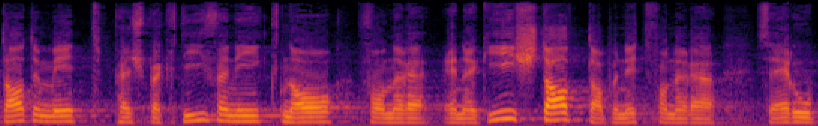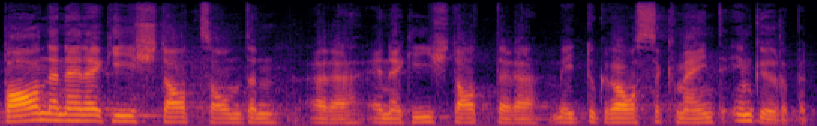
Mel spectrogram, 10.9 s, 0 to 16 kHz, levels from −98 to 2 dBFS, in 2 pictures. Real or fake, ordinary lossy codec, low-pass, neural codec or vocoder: real; AAC, 96 kbps; 14.4 kHz; none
